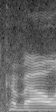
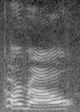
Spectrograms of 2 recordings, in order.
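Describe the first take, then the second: First: The name is said without an R sound. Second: The name is said with an R sound. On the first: The speaker calls it right. "okay, oh yeah, Cavell" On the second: The speaker calls it wrong. "right away you say it wrong again"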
